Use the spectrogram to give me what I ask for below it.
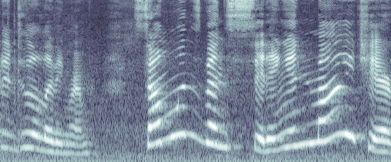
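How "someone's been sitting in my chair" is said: grumbling Papa Bear. A narrator's reading. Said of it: "grumbled Papa Bear".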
